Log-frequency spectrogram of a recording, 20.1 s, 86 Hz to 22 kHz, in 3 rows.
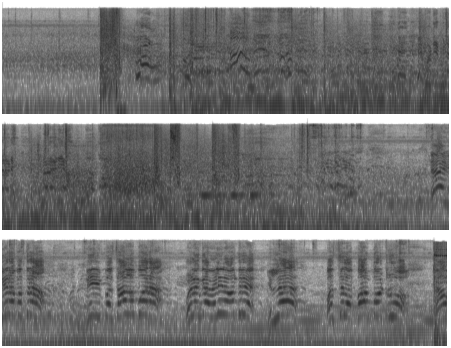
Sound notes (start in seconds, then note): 1.4 gun shots; 2.0 people screaming; 8.4 gun shot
